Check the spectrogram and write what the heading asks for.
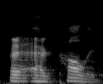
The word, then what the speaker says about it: Khaled: Khaled is how it's pronounced. He actually says it in the song.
